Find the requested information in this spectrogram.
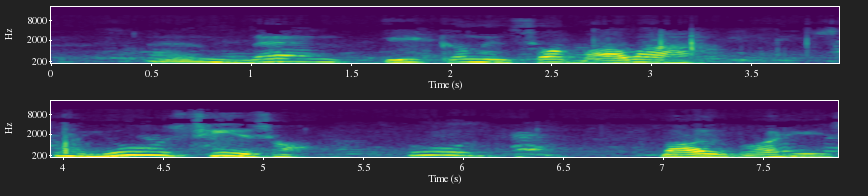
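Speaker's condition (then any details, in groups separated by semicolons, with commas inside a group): Speech loss after head injury; speech feels heavy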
